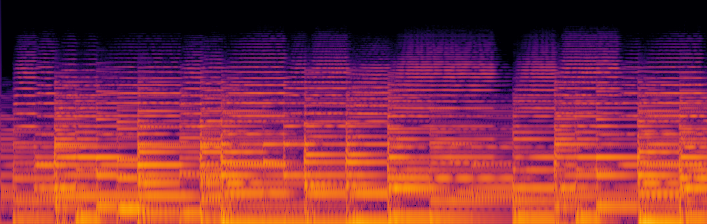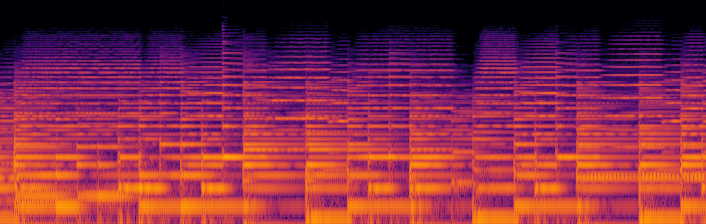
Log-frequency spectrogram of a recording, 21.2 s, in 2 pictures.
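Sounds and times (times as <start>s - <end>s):
trumpet playing: 0.0s - 21.1s.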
